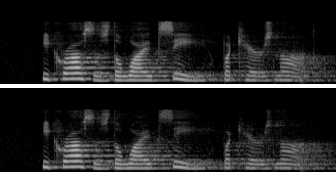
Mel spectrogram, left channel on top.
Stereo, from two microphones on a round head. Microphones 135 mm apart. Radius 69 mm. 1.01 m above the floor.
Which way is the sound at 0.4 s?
Centre (ahead or behind).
